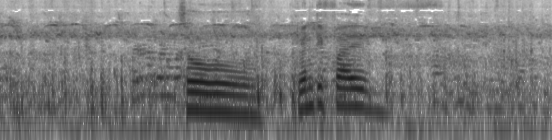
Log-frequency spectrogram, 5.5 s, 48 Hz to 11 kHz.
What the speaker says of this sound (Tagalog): ito yung itsura ng mga 1-month-old natin na sisiyo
